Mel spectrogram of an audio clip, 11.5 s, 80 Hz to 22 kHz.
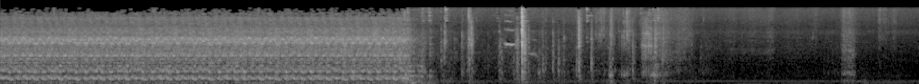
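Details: Ford OBS 7.3 diesel: starter spins the engine at an even three beats a second for five seconds, never catches, then quiet; crank no start.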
